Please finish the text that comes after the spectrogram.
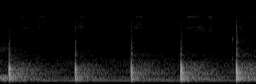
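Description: A pen writing a math answer on paper, five quick scratchy strokes at an even pace, each a short close rasp followed by a brief pause, quiet and without talk.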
